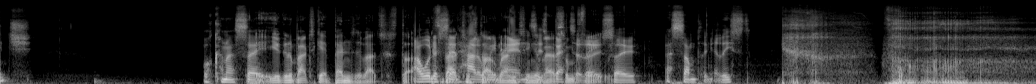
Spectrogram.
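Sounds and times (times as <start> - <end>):
speech: 0.0 - 0.4, 2.0 - 8.3
person imitating snoring: 7.8 - 10.3.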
